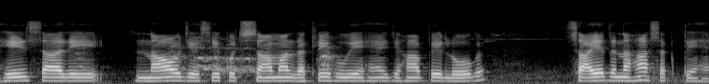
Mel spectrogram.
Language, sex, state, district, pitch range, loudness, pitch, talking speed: Hindi, male, Uttar Pradesh, Lalitpur, 160-170 Hz, -17 LUFS, 165 Hz, 135 wpm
